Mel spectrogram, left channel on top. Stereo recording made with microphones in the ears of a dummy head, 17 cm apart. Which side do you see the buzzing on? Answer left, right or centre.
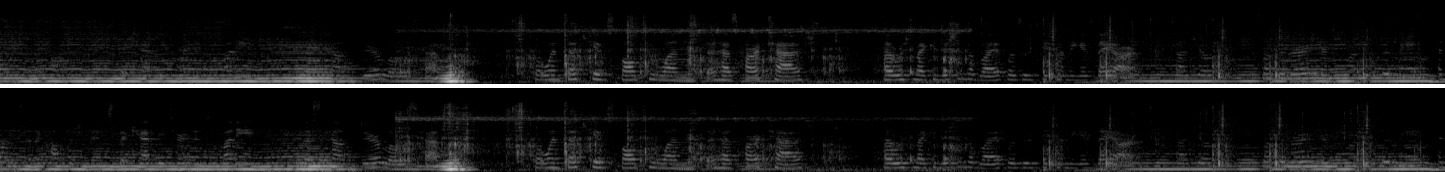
left.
